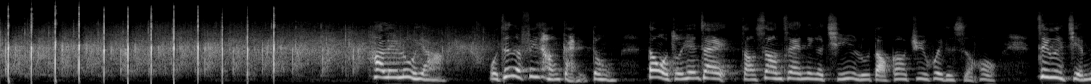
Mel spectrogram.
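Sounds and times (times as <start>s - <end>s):
audience applause: 0.0s - 5.0s
speech: 3.7s - 10.9s.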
